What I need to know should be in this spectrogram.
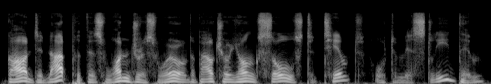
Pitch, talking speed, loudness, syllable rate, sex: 120 Hz, 210 wpm, -21 LUFS, 4.3 syllables/s, male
